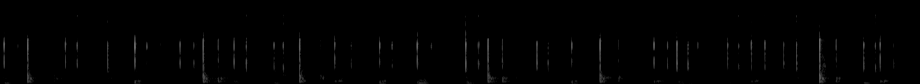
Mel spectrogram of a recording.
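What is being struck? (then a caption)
Plastic mechanical keyboard. Fingertips of both hands type on a compact white plastic mechanical keyboard with pale keycaps and a hollow case, resting on a dark desk mat. About 45 quick, bright, clacky taps come in an uneven typing rhythm, each dying away almost instantly, with a faint hollow thock beneath the clicks.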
